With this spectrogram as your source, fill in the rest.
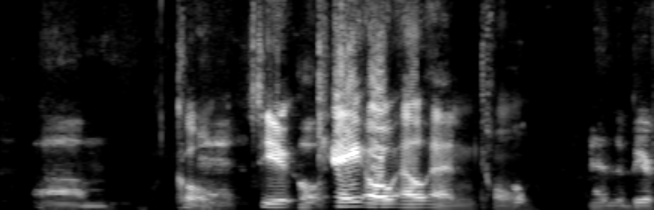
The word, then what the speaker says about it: Köln: And as much great German beer as you have there, and Cologne's known for the Kolsch, because in German it's Köln. Köln.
